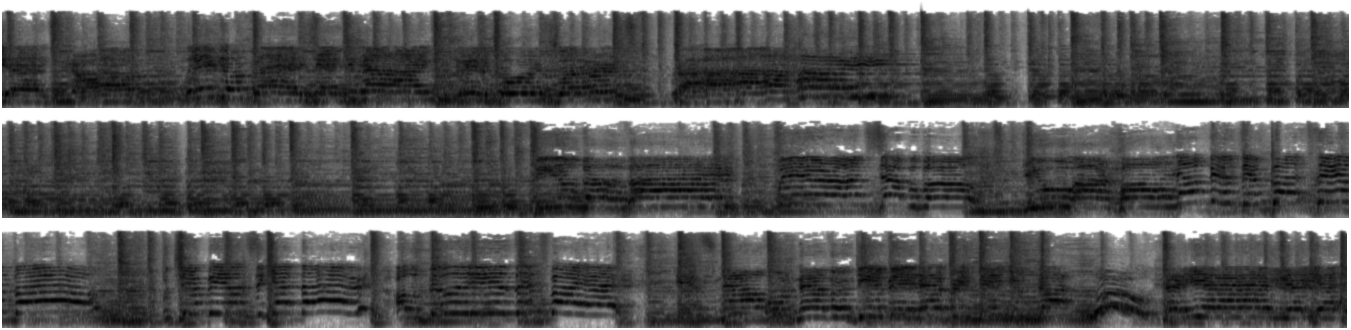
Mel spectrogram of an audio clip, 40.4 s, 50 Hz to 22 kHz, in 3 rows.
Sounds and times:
Music: 0:00.0 - 0:40.3.

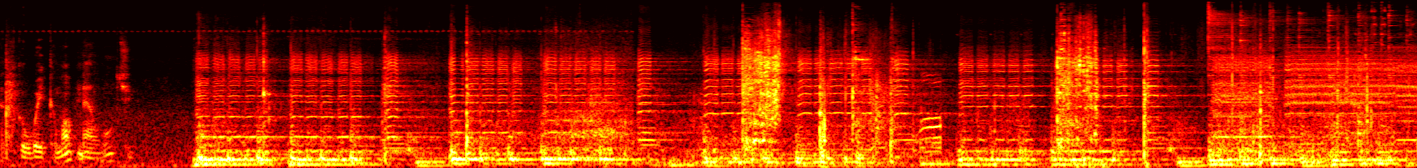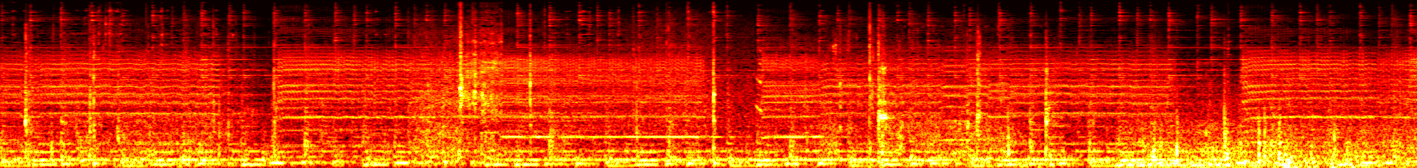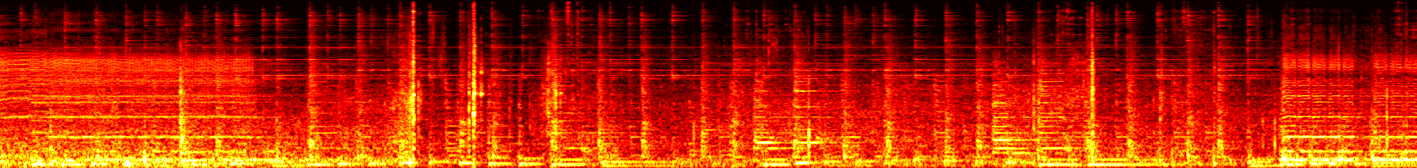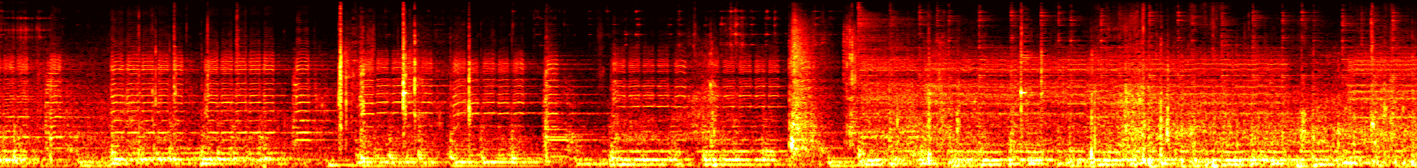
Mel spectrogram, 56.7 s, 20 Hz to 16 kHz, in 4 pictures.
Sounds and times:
Music: 0:01.9 - 0:56.6
Skateboard: 0:03.5 - 0:09.4, 0:10.2 - 0:56.6.

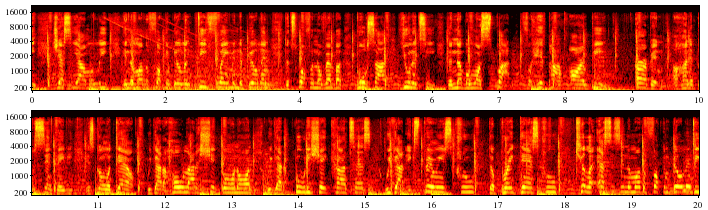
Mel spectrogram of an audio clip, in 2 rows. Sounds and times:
Music: 0:00.0 - 0:20.0.

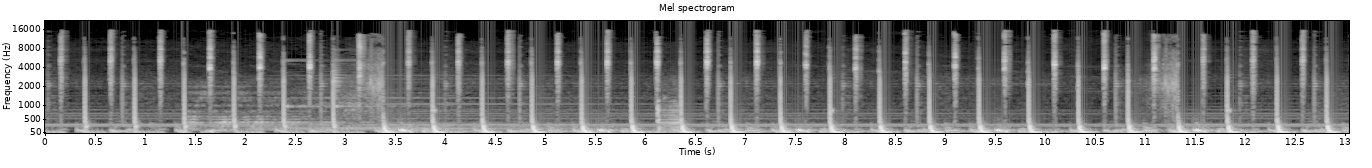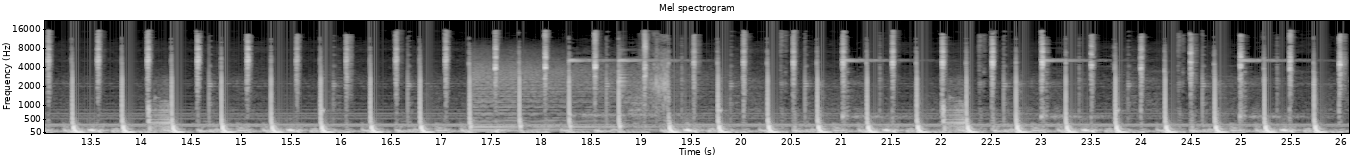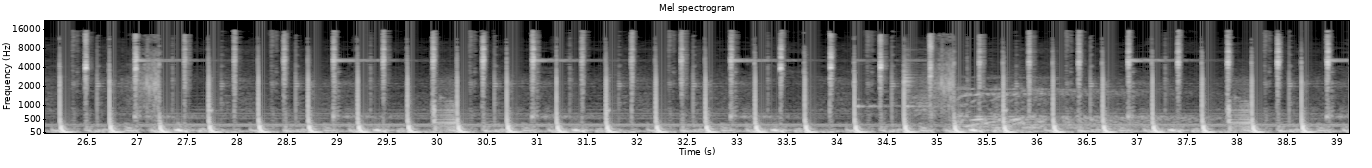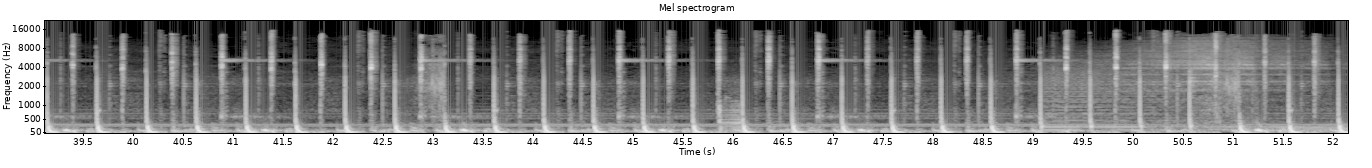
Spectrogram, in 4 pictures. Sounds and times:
Techno: 0:00.0 - 0:52.1.

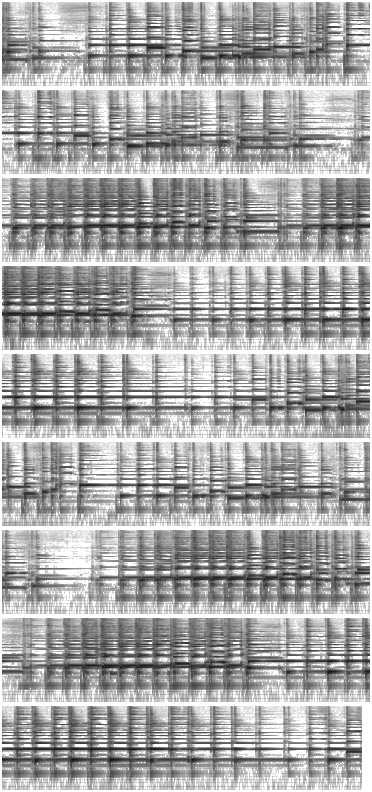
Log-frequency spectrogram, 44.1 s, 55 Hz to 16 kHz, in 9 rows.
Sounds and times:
Mandolin: 0:00.0 - 0:44.0.

